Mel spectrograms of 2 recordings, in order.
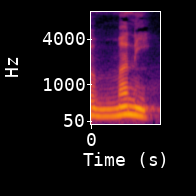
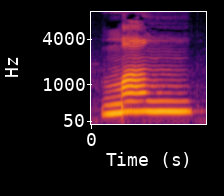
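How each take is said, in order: First: The word is said as money, with a short vowel. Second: The word is said so it sounds like morning. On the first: The speaker calls it right. "这个字不念作morning，这个字念作money" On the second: The speaker calls it wrong. "[name]模仿念过这个字的人的最夸张版"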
